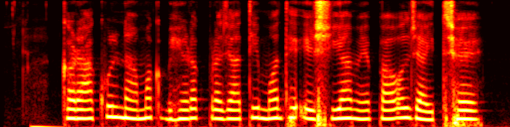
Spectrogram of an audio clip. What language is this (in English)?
Maithili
